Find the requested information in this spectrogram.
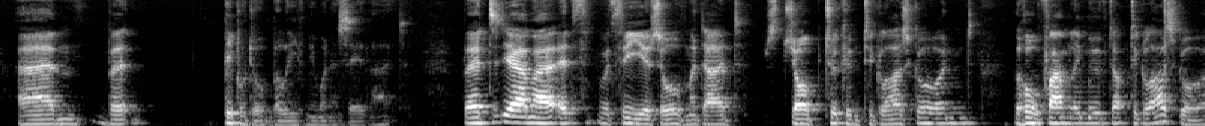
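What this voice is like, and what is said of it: Glaswegian Scottish accent. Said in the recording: “in spite of my accent, I wasn't born and bred in Glasgow”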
